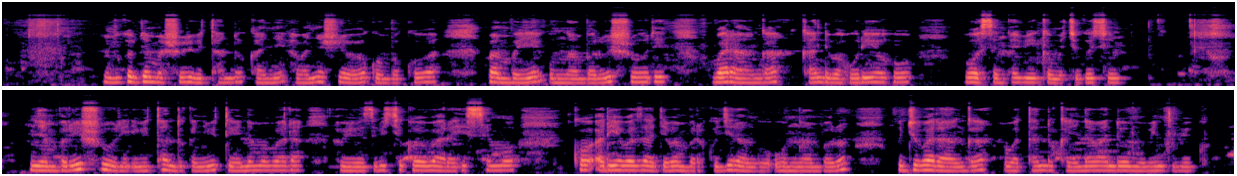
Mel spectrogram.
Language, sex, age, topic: Kinyarwanda, female, 18-24, education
